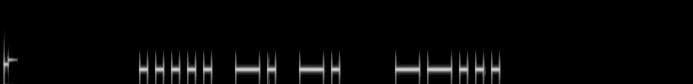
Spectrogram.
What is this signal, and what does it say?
Morse code, heard as a keyed tone, about 15 wpm, 700 Hz. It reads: 5NN 7
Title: CQ WW DX Contest Exchange Encore - 15wpm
